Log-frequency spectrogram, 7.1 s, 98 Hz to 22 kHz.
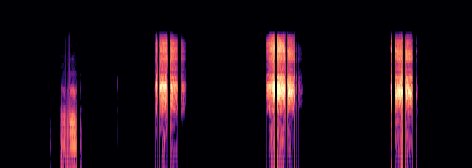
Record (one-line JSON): {"exhalation_length": "7.1 s", "exhalation_amplitude": 16508, "exhalation_signal_mean_std_ratio": 0.26, "survey_phase": "alpha (2021-03-01 to 2021-08-12)", "age": "45-64", "gender": "Female", "wearing_mask": "No", "symptom_none": true, "smoker_status": "Never smoked", "respiratory_condition_asthma": false, "respiratory_condition_other": false, "recruitment_source": "REACT", "submission_delay": "1 day", "covid_test_result": "Negative", "covid_test_method": "RT-qPCR"}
